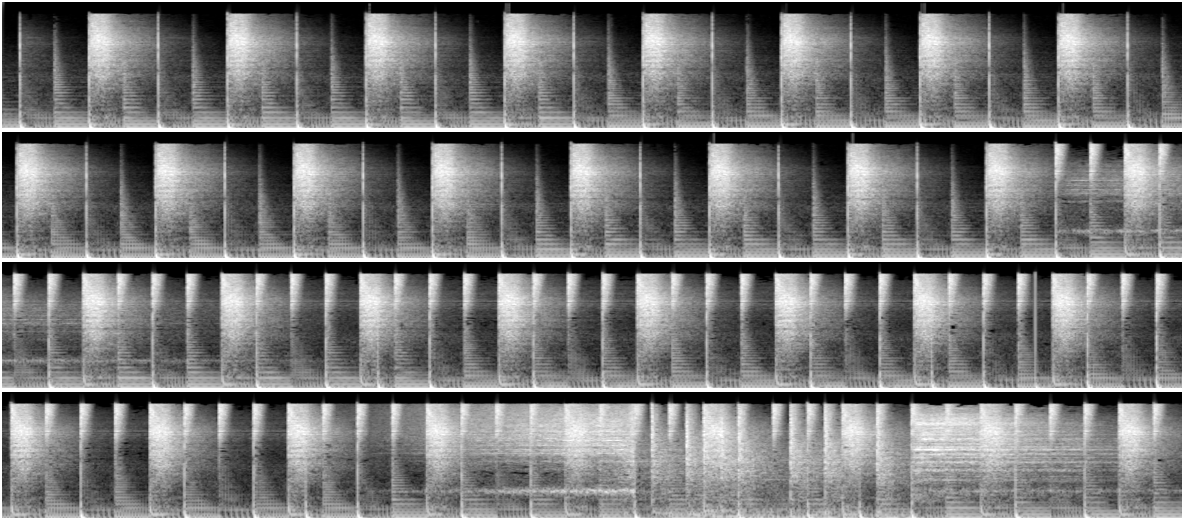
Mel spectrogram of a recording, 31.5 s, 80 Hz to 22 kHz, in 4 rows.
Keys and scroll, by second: 4.3 super+z, 12.6 super+z, 12.8 space, 13.3 space, 13.7 space, 14.4 alt+super+space, 14.7 alt+super+space, 15.9 space, 18.5 super+space, 20.9 super+z, 21.9 space, 22.3 space, 23.1 alt+super+space, 24.2 space, 28.8 space, 29.2 space.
